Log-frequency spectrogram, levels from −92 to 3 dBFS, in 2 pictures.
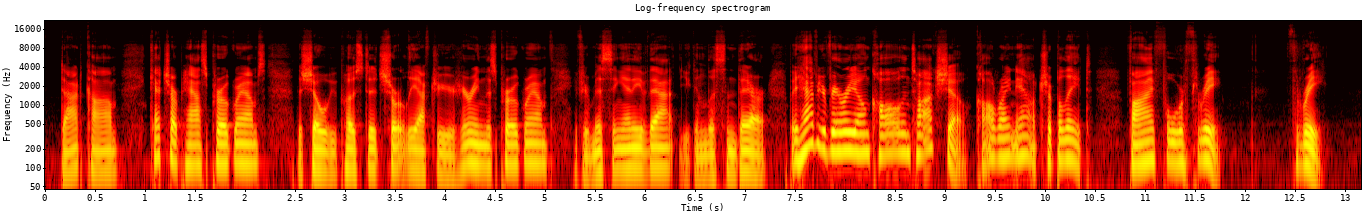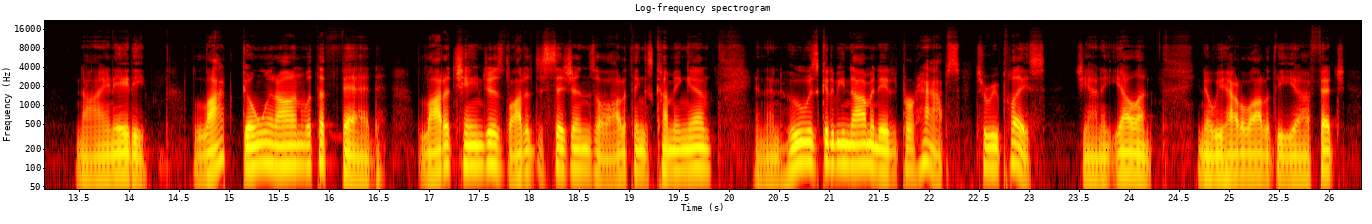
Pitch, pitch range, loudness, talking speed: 100 Hz, 85-120 Hz, -27 LUFS, 190 wpm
